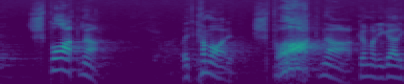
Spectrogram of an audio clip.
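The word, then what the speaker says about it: splanchna: Splachna. Sounds like something Worf would say on Star Trek. Klingon, but it's not. Klingon, no, it's Greek. Splachna. S-P-L-A-N-C-H-A. That's how you say it.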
